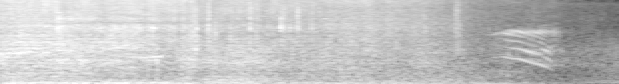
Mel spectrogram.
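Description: Magic lightning crackles and booms loudly.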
